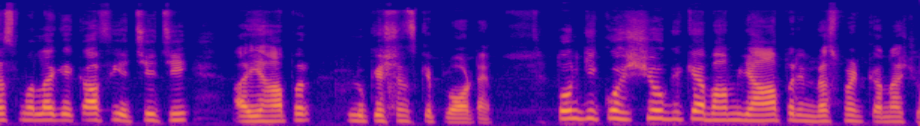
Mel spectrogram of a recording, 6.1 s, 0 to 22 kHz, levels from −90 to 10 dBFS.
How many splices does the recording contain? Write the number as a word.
zero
